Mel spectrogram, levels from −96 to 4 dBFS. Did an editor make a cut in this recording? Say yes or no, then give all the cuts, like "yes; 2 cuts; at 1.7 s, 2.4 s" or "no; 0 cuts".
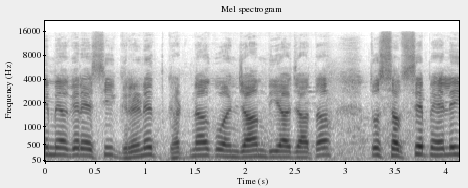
no; 0 cuts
